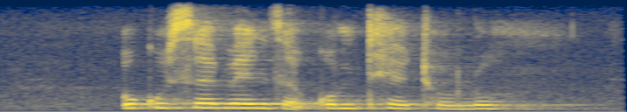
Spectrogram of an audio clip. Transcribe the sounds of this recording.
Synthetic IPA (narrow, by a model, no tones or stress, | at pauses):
uk̬ʼusɛɓɛnd͡zʱak̬ʼom̩tʰɛtʰɔlɔ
